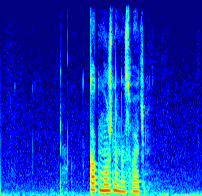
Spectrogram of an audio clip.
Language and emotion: Russian, neutral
